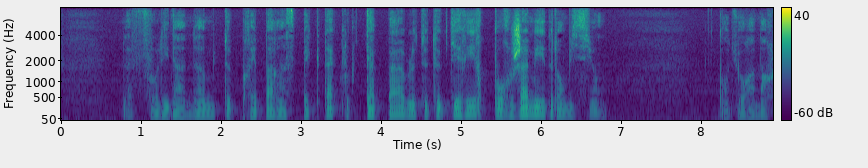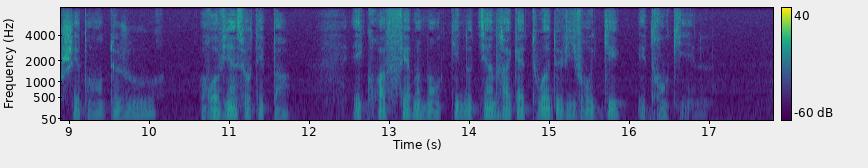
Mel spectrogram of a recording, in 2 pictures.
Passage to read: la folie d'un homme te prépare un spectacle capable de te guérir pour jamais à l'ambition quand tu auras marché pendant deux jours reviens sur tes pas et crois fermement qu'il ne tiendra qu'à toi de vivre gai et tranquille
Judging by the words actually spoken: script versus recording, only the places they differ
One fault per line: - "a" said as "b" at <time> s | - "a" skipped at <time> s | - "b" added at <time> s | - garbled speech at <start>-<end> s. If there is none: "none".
- "à" said as "de" at 6.0 s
